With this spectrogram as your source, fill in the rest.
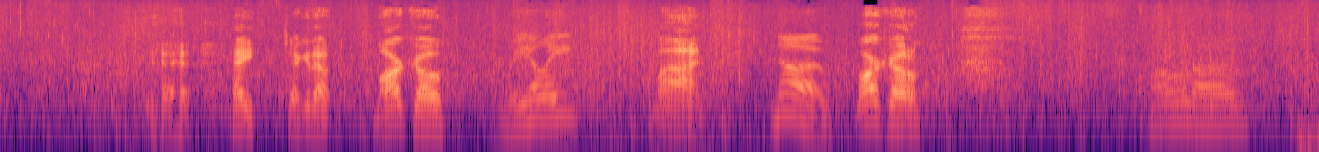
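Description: Water sloshes as a man swims.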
